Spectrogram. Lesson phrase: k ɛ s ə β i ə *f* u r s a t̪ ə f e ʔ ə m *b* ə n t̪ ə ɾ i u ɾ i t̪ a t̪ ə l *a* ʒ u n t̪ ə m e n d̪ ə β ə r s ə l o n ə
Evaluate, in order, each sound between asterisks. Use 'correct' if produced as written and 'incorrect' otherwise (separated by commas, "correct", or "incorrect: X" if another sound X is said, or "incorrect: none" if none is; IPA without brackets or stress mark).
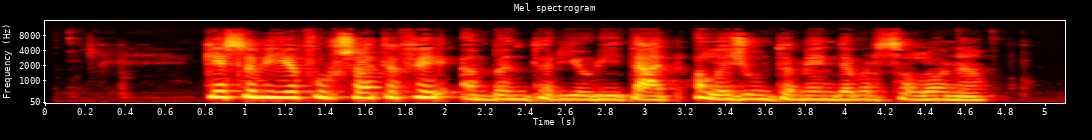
correct, correct, incorrect: ə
